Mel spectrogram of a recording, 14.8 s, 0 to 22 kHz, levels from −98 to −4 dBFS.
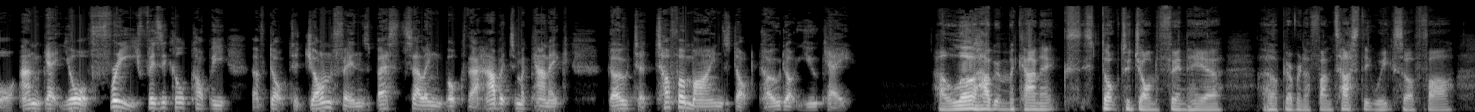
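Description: From 0 to 7.75 s, a filter restarted on every block loses its memory at each boundary, so each block opens with a small transient. These repeat as a buzz at 86.1 Hz, which fits a 512-sample block, and it tracks the speech level.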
